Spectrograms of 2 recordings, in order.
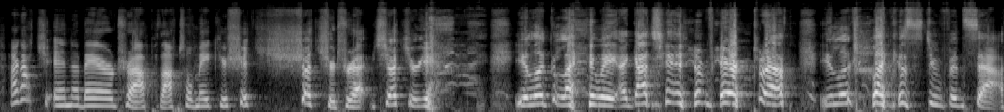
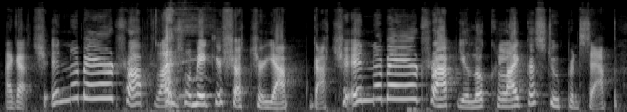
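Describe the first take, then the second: First: High, loud sing-song leprechaun rhyme; laughing leprechaun taunt. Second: High, loud sing-song leprechaun rhyme; leprechaun taunt. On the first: Leprechaun mocking trapped Nathan, high and loud. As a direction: taunt him like a gleeful little imp. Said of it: "he's, like, laughing and he's like". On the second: Leprechaun repeats his bear trap taunt, high and loud. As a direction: sneer the rhyme like a gleeful imp. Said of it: "That's what he does". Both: Retold or imitated.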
